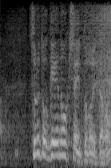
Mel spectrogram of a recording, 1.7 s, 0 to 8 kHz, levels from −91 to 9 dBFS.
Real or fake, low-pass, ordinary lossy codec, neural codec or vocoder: fake; 7.2 kHz; Opus, 24 kbps; vocoder, 24 kHz, 100 mel bands, Vocos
